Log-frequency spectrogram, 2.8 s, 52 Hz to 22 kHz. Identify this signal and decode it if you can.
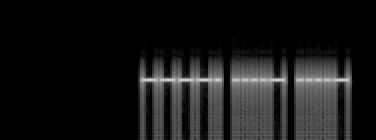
Morse code, heard as a keyed tone, about 34 wpm, 700 Hz. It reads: 944
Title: Numbers - 3-Digit 35wpm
